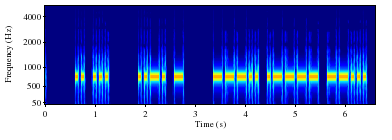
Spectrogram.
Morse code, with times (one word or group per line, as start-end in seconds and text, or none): 0.6-1.3 IS
1.9-2.8 FT
3.4-6.4 817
